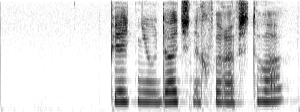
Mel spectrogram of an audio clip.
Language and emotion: Russian, sad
